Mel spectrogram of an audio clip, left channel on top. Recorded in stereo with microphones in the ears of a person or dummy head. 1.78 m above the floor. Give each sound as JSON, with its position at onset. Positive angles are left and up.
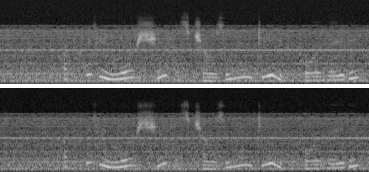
{"t": 0.6, "sound": "a woman speaking", "side_deg": 10}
